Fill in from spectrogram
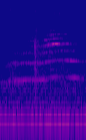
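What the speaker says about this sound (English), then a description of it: "And my kitty cat, Penny." A pet cat gives a single drawn-out meow, close and clear, with no talking over it.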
